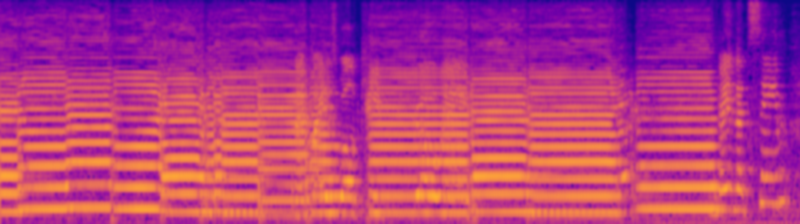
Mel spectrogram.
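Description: Cello bowed in a slow practice phrase: a string of sustained notes, most held for about a second, with a few quick short notes around four seconds in. The playing stops about nine seconds in.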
